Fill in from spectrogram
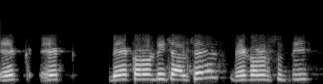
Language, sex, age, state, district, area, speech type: Gujarati, male, 60+, Gujarat, Ahmedabad, urban, conversation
